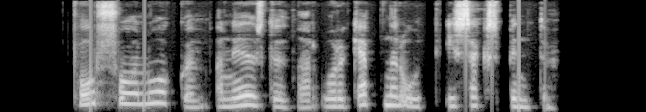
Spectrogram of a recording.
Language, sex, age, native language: Icelandic, female, 30-39, Icelandic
